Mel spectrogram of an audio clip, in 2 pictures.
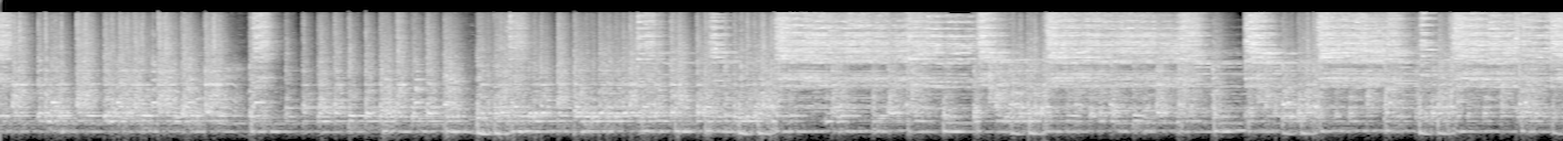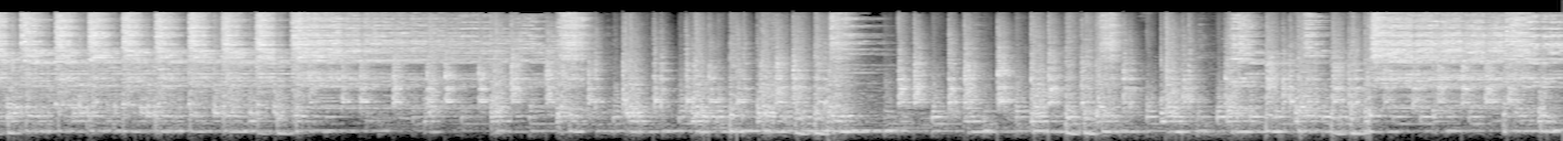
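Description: Kerala Panchavadyam temple ensemble playing: maddalam barrel drums and timila hourglass drums struck by hand in a fast, dense, unbroken rhythm, with ilathalam hand cymbals clashing over them.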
